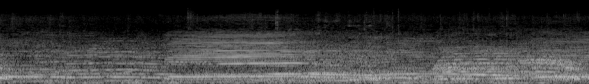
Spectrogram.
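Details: Cattle at the Sukorejo animal market in Kendal, Indonesia, among Simmental calves, heifers and breeding cows. Overlapping, wavering moos blend together over a constant hum of market noise.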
